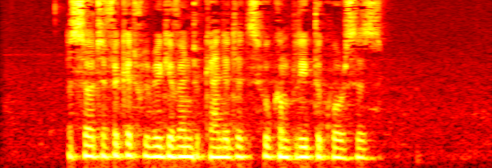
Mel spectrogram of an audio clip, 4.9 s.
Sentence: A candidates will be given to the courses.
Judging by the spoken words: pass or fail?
fail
